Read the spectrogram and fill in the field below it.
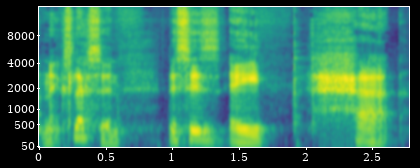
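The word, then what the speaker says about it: ح: Okay, so the Ha is like a H, but it's coming from your throat.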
